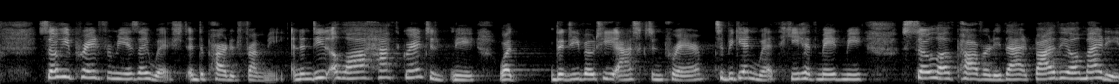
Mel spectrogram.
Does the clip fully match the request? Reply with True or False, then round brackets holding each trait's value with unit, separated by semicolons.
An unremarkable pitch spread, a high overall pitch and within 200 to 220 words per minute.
True (4.0 semitones; 245 Hz; 205 wpm)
